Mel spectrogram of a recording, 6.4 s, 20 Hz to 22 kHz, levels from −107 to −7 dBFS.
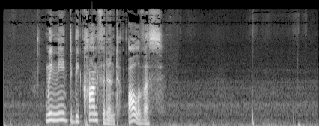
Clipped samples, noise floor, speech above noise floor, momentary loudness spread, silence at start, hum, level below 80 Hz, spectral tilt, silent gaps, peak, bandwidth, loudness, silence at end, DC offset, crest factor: under 0.1%; -52 dBFS; 36 dB; 11 LU; 0.1 s; none; -48 dBFS; -3 dB/octave; none; 0 dBFS; 16.5 kHz; -17 LUFS; 0.35 s; under 0.1%; 22 dB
